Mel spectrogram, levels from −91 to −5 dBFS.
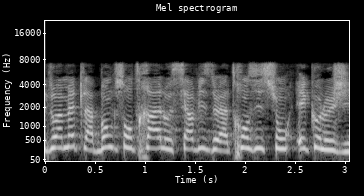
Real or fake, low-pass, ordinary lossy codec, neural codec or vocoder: fake; 7.2 kHz; Opus, 64 kbps; vocoder, 44.1 kHz, 80 mel bands, Vocos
